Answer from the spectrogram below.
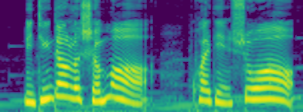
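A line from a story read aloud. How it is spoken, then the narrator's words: Pleading question. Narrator (Chinese): 阿帕卡鸠哀求般的问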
